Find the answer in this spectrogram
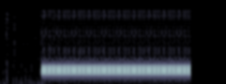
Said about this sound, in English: Alrighty, so I'm giving a call.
